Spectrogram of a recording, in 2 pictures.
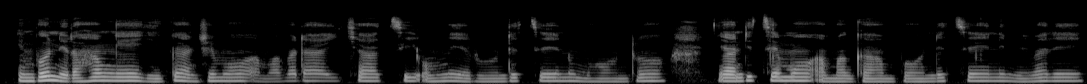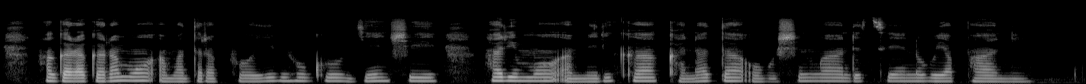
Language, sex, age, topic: Kinyarwanda, male, 25-35, finance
